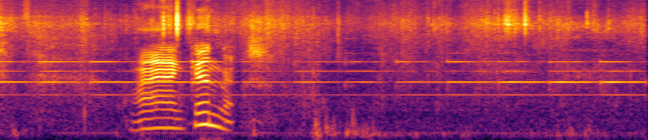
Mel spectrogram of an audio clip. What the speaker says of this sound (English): And it's a freight train.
